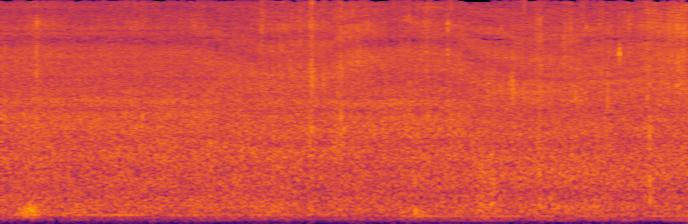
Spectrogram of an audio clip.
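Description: Steady rushing background noise with a faint low hum, and a few small splashes and knocks as a large redtail catfish is handled in a landing net at the water's edge, with a knock just after the start.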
